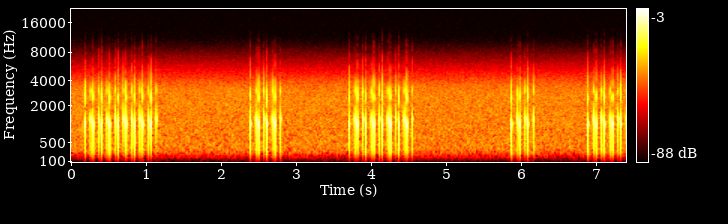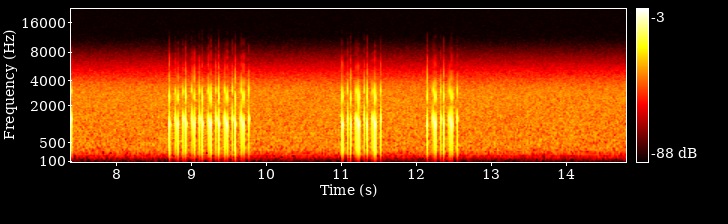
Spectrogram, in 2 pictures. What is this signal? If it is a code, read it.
Pulse dialling, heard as clicks on a phone line, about 9 pulses a second, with phone line noise. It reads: 9 4 8 3 5 0 5 4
